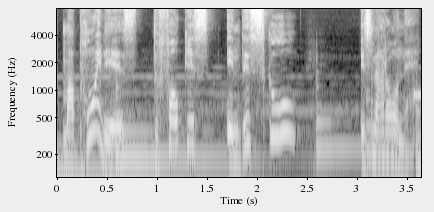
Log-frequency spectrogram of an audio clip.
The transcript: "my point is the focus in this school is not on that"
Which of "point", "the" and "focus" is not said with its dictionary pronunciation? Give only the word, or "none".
none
